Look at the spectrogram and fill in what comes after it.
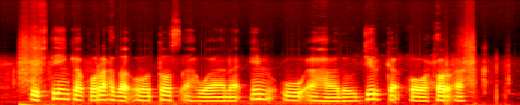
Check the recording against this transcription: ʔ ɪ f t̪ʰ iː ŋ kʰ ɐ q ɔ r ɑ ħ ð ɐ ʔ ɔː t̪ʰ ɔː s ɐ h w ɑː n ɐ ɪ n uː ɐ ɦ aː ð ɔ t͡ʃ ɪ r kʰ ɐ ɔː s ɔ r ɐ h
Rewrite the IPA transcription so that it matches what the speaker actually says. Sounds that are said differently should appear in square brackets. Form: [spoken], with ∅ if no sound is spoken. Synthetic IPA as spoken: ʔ ɪ f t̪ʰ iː ŋ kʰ ɐ q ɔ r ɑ ħ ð ɐ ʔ ɔː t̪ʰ ɔː s ɐ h w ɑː n ɐ ɪ n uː ɐ ɦ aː ð ɔ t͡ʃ ɪ r kʰ ɐ ɔː [ħ] ɔ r ɐ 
